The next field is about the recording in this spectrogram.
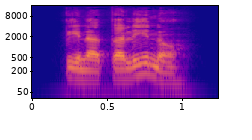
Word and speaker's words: pinatalino: For example, pinatalino, pinatalino, pinatalino. Pinatalino is spelled as P-I-N-A-T-A-L-I-N-O.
